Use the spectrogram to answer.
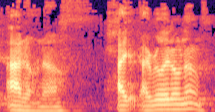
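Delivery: low, quiet, acted uncertainty; subdued reply. Traumatized man answers his boss.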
